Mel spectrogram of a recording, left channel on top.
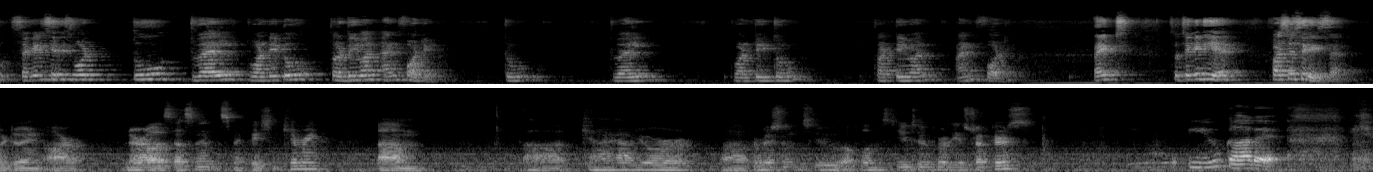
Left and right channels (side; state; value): both; different; correlation 0.01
